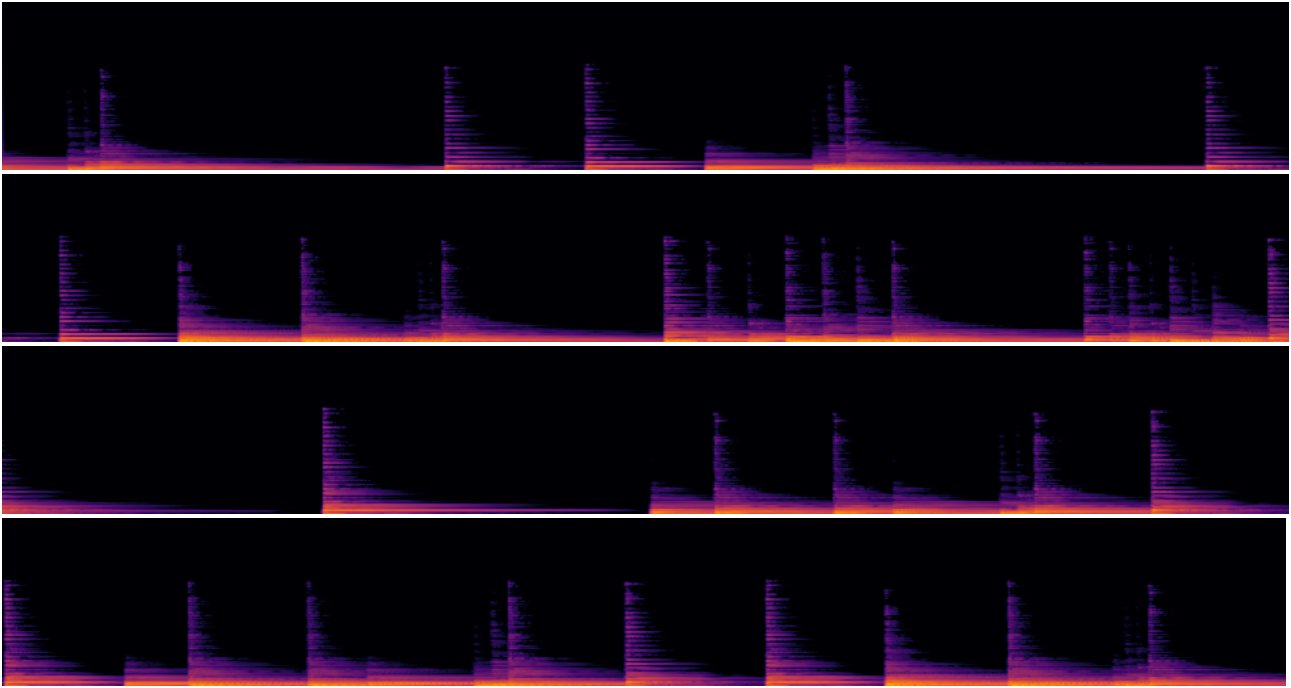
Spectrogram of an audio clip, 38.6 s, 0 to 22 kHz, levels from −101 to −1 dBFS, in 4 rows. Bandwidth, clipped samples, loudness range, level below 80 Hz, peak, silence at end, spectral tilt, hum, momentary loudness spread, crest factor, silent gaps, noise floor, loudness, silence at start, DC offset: 12 kHz; under 0.1%; 12 LU; -72 dBFS; -14 dBFS; 0 s; -9.5 dB/octave; none; 19 LU; 20 dB; none; under -90 dBFS; -34 LUFS; 0 s; under 0.1%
